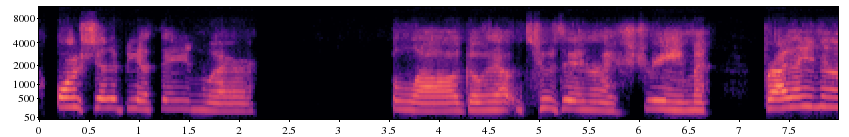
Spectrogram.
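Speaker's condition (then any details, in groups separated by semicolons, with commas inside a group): Cerebellar ataxia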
